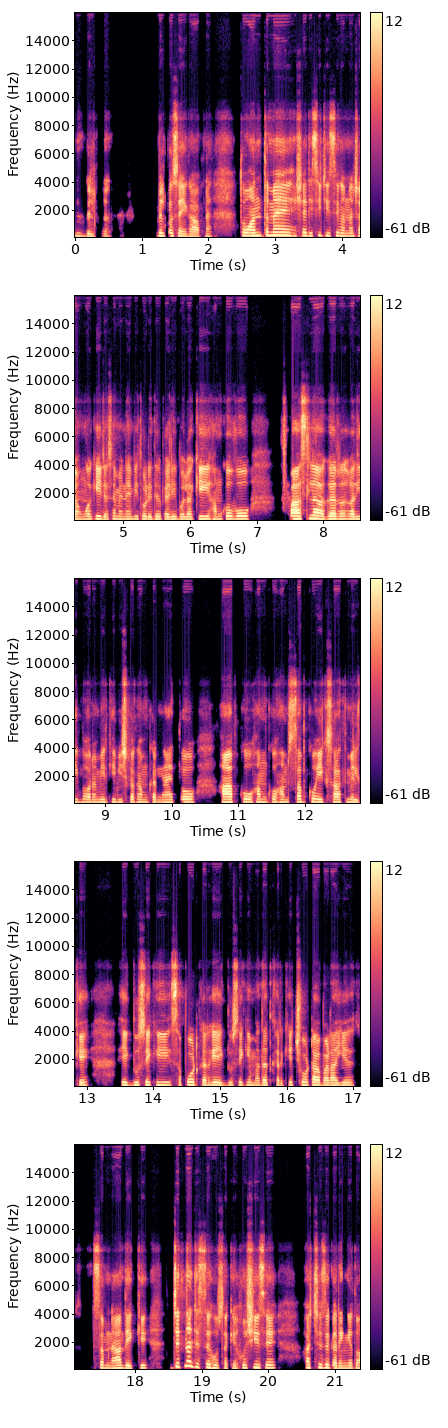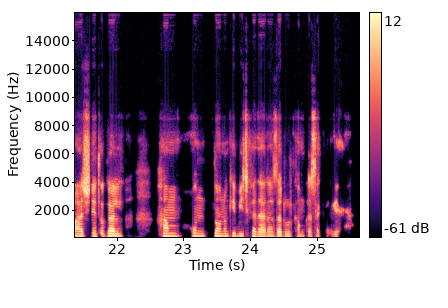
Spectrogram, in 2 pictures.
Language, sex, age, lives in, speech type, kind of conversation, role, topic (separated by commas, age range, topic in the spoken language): Hindi, male, 30-34, India, conversation, unstructured, none, क्या आपके हिसाब से समाज में गरीब और अमीर के बीच की दूरी कम हो सकती है?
